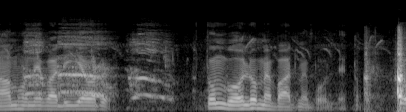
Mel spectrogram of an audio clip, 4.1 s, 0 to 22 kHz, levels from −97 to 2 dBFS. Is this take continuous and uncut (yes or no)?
yes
